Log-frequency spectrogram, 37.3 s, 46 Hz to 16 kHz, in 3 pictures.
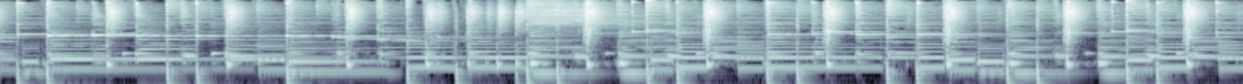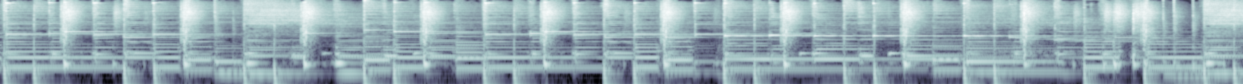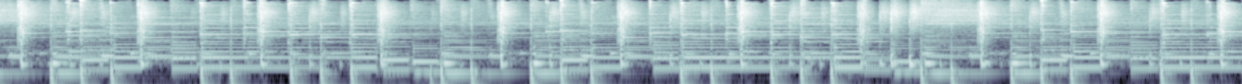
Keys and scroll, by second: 1.1 ctrl+Right, 3.3 ctrl+Left, 4.7 ctrl+Left, 9.5 ctrl+Right, 12.6 ctrl+Left, 13.3 ctrl+Left, 20.5 ctrl+Right, 24.2 ctrl+Left, 26.5 ctrl+Left, 29.3 ctrl+Left, 31.6 ctrl+Left, 34.0 ctrl+d.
